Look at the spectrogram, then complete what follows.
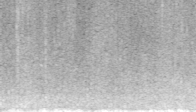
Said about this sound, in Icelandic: Öldugangurinn hérna alveg upp eftir öllu og frissast hérna upp á steinana. Og voðalugur hávaði í brýminu.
